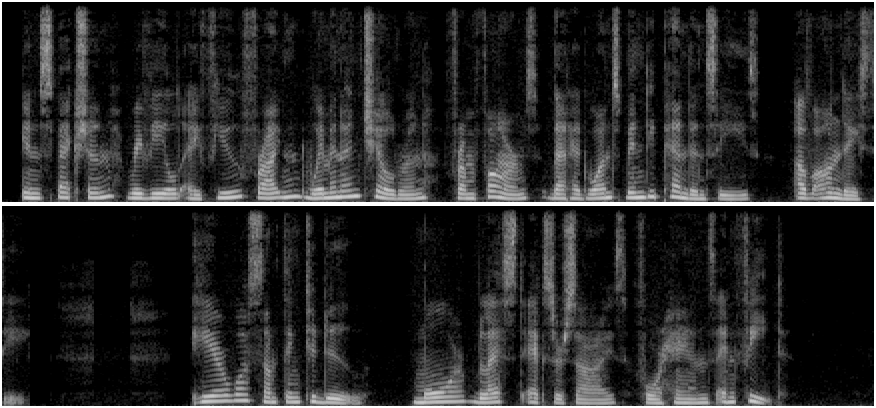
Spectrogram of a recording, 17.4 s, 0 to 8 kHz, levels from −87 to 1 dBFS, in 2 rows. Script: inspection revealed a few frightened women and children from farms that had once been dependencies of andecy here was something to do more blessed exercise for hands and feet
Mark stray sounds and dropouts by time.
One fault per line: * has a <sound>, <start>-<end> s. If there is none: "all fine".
all fine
